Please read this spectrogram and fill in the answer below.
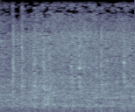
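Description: Fire engine running steadily under a dense wash of outdoor noise.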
